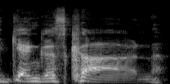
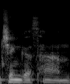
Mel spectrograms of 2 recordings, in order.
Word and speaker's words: Genghis Khan: he became a legendary Genghis Khan mispronounced by historians throughout the west but yeah if you go to Mongolia they still call him chinga's hand so I I guess that's probably the correct pronunciation okay but uh yeah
